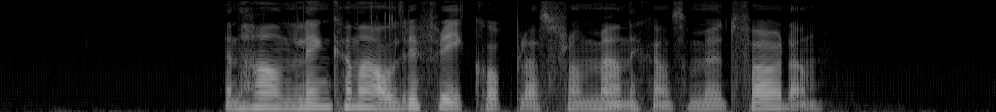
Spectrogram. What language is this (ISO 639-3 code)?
swe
